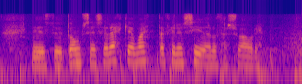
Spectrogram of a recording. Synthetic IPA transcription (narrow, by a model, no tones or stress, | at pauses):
mɪːðɪst̪ʏðt̪owmsɪnsɛɾɛhcɪaðvajht̪afɪɾɪɾ̥siːðaɾawθɛsːʏaːwɾɪ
